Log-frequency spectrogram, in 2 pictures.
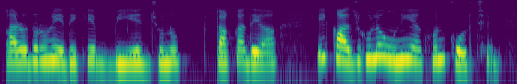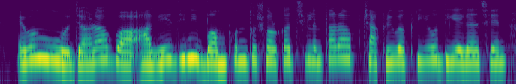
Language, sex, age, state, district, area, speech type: Bengali, female, 18-30, West Bengal, Darjeeling, urban, spontaneous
